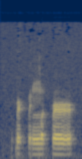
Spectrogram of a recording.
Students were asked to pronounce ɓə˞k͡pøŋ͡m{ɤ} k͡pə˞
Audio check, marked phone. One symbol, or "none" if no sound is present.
ɤ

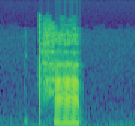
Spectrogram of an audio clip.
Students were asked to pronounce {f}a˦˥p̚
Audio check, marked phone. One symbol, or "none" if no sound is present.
pʰ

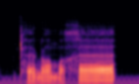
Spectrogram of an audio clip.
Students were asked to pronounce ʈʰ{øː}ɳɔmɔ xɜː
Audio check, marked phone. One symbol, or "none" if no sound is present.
əː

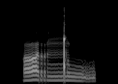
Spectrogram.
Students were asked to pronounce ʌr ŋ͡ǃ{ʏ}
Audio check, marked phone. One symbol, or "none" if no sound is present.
u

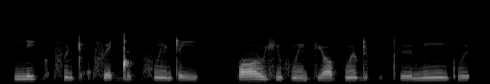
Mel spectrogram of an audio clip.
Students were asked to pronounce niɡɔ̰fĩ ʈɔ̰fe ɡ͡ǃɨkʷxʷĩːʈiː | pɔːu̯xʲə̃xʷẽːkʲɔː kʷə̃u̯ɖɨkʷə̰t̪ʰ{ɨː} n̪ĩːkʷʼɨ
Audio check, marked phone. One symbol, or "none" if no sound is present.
ɨː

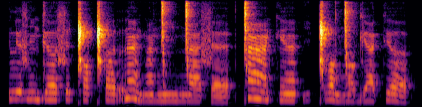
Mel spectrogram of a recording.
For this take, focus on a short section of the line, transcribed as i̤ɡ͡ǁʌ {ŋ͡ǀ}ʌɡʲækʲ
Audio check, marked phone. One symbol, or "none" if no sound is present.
ŋ͡ǀ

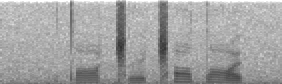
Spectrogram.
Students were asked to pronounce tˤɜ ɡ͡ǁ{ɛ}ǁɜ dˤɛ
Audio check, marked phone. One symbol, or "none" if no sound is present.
ɛ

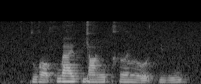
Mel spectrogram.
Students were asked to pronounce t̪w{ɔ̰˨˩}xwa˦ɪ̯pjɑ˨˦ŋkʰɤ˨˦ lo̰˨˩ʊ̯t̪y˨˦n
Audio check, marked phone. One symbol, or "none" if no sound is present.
ɔ̰˨˩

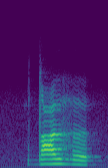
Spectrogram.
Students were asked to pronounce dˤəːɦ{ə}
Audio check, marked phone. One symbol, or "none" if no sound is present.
ə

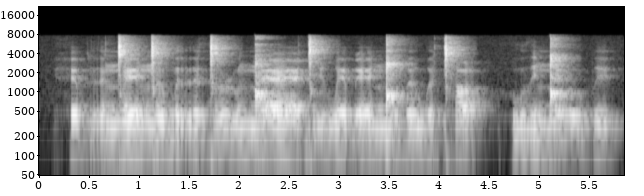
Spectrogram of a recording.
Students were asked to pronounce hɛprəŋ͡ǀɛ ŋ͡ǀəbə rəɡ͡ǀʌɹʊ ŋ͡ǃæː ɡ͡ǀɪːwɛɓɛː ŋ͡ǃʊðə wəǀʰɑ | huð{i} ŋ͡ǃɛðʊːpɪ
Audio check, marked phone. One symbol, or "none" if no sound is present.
i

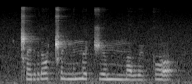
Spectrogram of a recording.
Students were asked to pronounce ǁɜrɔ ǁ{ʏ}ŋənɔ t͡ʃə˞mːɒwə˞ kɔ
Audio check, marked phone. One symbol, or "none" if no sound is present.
ʏ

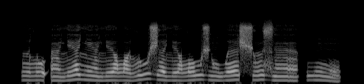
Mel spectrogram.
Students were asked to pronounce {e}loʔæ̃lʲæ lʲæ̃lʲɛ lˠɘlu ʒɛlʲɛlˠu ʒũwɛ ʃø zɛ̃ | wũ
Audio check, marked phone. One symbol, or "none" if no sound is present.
ɘ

